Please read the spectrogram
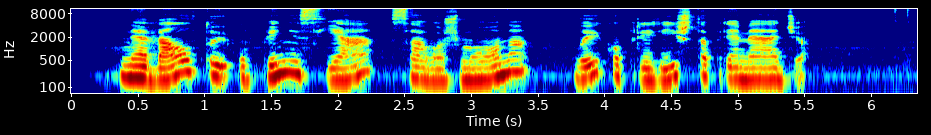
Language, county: Lithuanian, Vilnius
